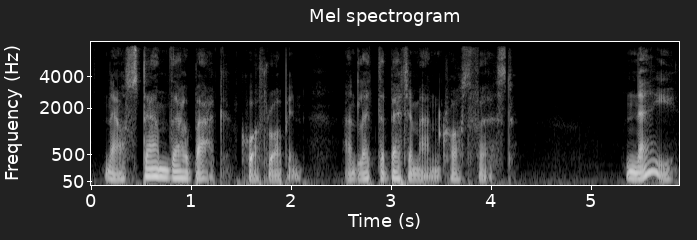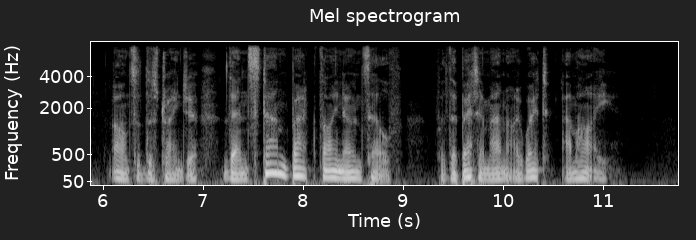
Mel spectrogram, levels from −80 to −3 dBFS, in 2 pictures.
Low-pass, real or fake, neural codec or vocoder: 7.2 kHz; fake; vocoder, 44.1 kHz, 128 mel bands every 512 samples, BigVGAN v2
